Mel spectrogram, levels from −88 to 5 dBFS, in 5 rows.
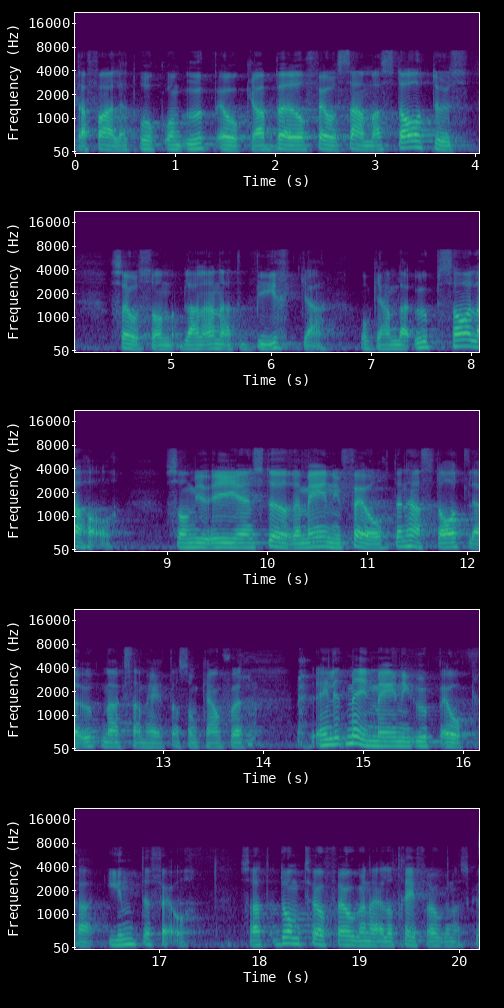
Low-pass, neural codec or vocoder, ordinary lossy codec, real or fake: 7.2 kHz; none; none; real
